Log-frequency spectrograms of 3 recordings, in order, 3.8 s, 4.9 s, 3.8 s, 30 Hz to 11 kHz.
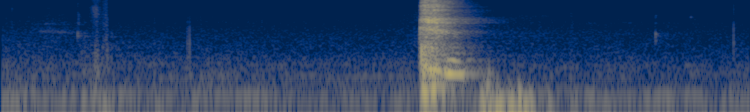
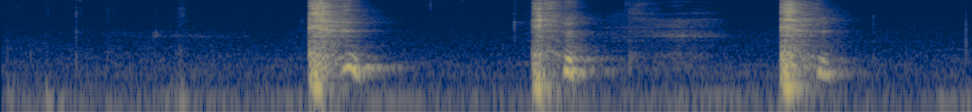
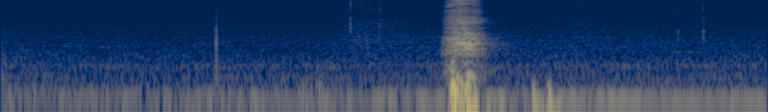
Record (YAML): cough_length: 3.8 s
cough_amplitude: 4300
cough_signal_mean_std_ratio: 0.24
three_cough_length: 4.9 s
three_cough_amplitude: 4228
three_cough_signal_mean_std_ratio: 0.3
exhalation_length: 3.8 s
exhalation_amplitude: 1697
exhalation_signal_mean_std_ratio: 0.29
survey_phase: beta (2021-08-13 to 2022-03-07)
age: 18-44
gender: Female
wearing_mask: 'No'
symptom_none: true
smoker_status: Never smoked
respiratory_condition_asthma: false
respiratory_condition_other: false
recruitment_source: REACT
submission_delay: 1 day
covid_test_result: Negative
covid_test_method: RT-qPCR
